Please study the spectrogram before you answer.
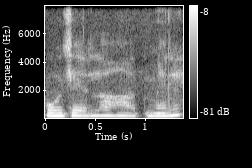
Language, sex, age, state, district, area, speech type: Kannada, female, 30-45, Karnataka, Kolar, urban, spontaneous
